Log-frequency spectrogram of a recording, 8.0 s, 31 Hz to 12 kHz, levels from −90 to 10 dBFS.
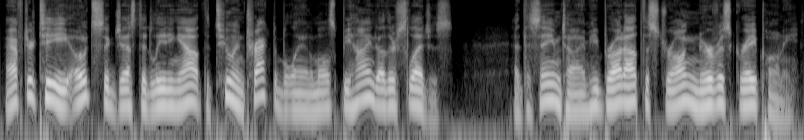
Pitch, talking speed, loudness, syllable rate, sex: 135 Hz, 185 wpm, -17 LUFS, 5.5 syllables/s, male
